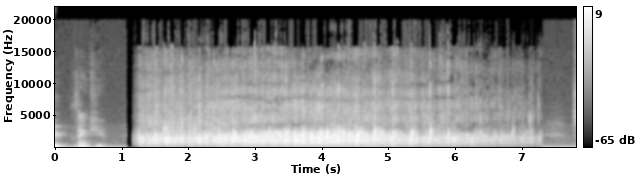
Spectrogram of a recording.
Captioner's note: clapping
